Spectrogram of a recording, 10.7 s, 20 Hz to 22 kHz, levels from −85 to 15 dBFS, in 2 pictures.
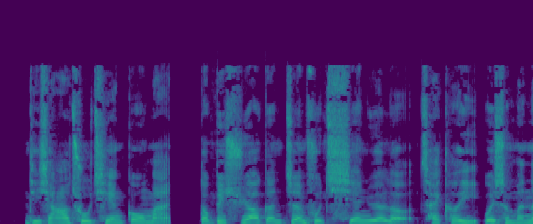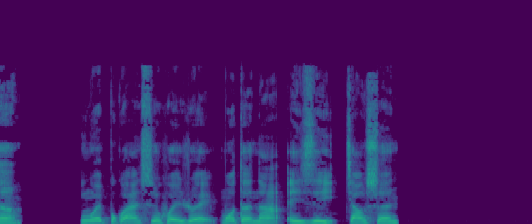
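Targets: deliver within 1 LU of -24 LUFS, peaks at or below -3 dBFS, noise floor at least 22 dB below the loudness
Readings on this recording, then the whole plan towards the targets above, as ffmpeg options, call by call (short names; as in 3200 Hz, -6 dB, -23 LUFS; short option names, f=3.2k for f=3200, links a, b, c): loudness -27.0 LUFS; peak -10.5 dBFS; loudness target -24.0 LUFS
-> -af "volume=3dB"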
